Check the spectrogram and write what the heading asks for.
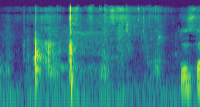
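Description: Close-up eating and food-handling sounds at a table of chicken wings: two sharp clicks or smacks about a third of a second apart, the first the loudest. A voice starts near the end.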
